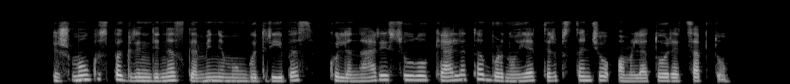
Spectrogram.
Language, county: Lithuanian, Marijampolė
